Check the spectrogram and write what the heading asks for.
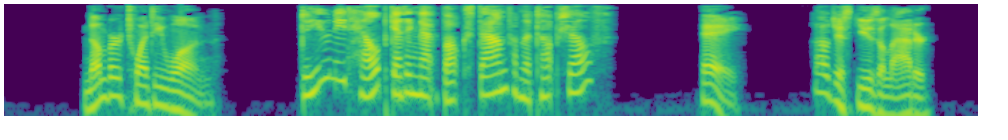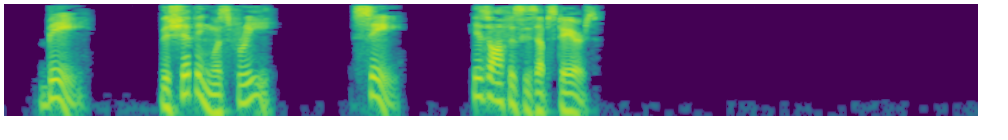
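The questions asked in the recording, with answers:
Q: Do you need help getting that box down from the top shelf?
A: A: I'll just use a ladder.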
